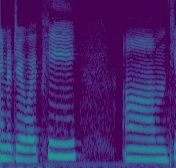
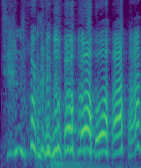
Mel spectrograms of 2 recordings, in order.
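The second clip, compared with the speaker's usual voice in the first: laughing through the words; slow and loud, bursting into laughter; 7 semitones higher, 16 dB louder than usual. Real, not acted. Laughing about [name].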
